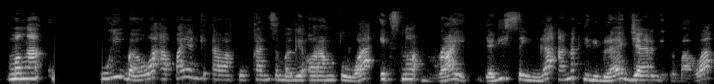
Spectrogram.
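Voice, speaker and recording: A woman's voice: medium pitch, expressive, moderate pace, fairly bright tone, breathy edge. A woman with an Indonesian accent giving casual parenting advice as a psychologist, mixing English phrases in and acting out parent and child lines.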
